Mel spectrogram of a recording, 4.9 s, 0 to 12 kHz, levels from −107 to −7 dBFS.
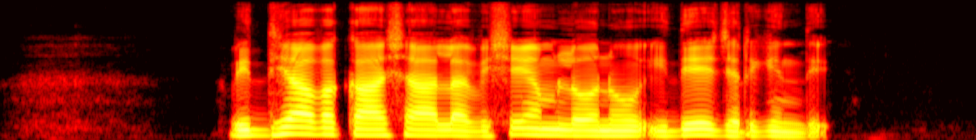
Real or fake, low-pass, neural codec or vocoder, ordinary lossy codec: real; 10.8 kHz; none; none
